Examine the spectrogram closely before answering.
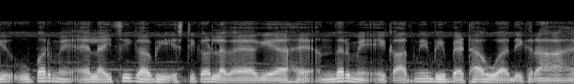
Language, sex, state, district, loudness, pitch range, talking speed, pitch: Hindi, male, Bihar, West Champaran, -16 LUFS, 100-120 Hz, 210 wpm, 115 Hz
